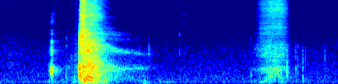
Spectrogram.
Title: Morning sneezes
